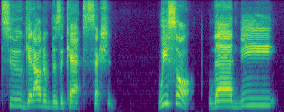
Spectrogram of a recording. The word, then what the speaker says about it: zakat: We are just about to get out of the zakat section. We saw that the zakat you can pronounce it with a t you can pronounce it with a h zakat when you stop.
